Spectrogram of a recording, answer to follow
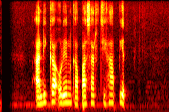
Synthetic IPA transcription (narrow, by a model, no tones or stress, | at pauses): ʔandikaʔulinkapasart͡ʃiɦapit̪̚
